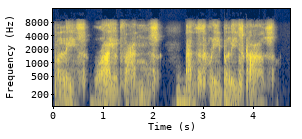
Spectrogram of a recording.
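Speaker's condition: Laryngectomy after cancer; voice box removed after cancer

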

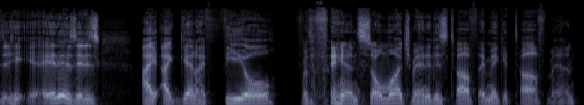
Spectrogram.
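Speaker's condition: No condition

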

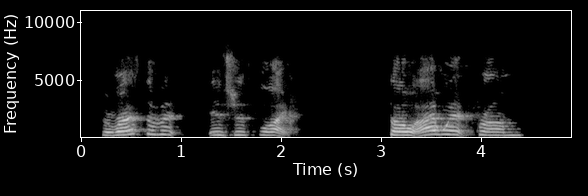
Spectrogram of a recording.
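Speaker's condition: Cerebral palsy; severe rotator cuff tear

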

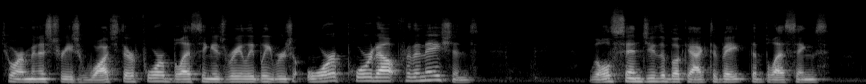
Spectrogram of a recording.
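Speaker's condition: No condition

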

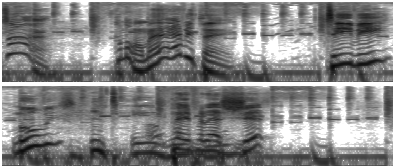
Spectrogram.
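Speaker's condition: No condition

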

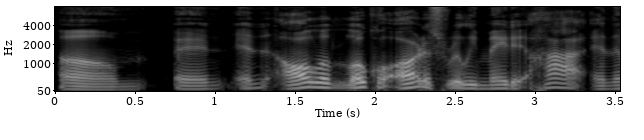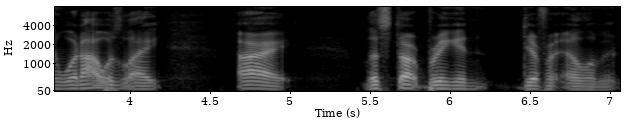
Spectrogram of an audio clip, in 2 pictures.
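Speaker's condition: No condition

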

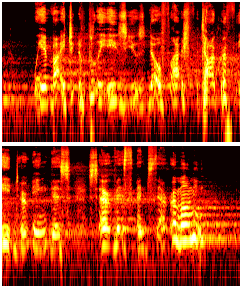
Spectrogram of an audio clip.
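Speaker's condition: Dysphonia; diagnosed dysphonia; compromised vocal ability, self-described sultry voice, still able to speak

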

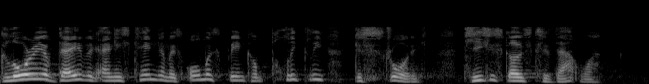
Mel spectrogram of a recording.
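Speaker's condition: Cleft palate, Pierre Robin syndrome

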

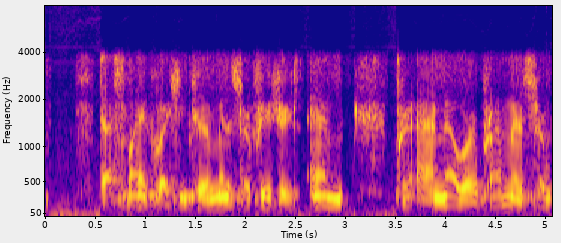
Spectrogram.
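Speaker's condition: Stroke; slurred speech at times, glitches and missing words

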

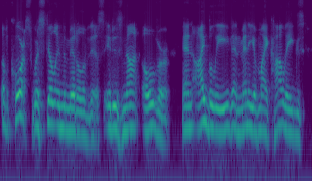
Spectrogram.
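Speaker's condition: No condition

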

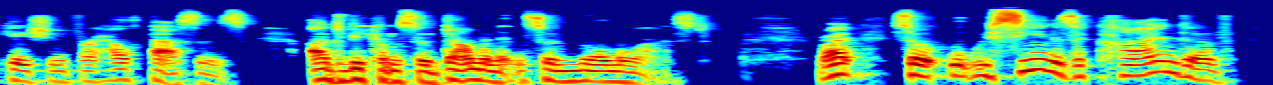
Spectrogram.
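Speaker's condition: No condition

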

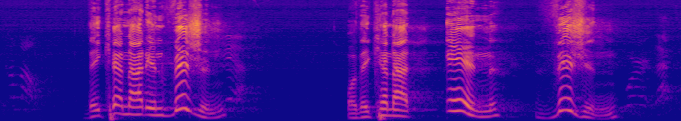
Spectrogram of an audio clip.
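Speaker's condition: No condition

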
